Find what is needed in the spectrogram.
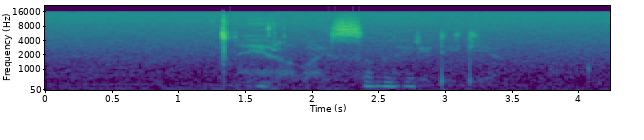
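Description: A woman whispering a few quiet words close to a handheld microphone. There is a sharp mouth click about a second in and a few smaller clicks near the three-second mark.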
